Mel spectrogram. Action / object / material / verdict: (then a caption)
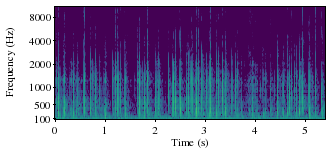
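scrape / soft PVC plastic handbag / PVC plastic / none. Fingertips and nails grip and rub the front of a hollow, glossy pink jelly PVC handbag. The result is a quiet, steady run of dozens of quick, dry crinkling and squeaky plastic contacts, each very short, with a soft low hum underneath.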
